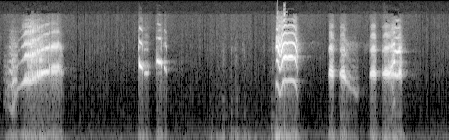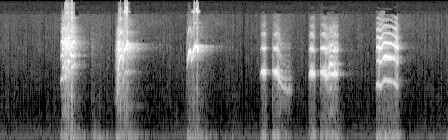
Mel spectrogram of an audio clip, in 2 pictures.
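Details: Oriental magpie-robin in Kebumen, Central Java, Indonesia, singing with fully opened tail: varied high whistles, harsh squawky notes and sharp chirps delivered in separate bursts, some with ringing layered tones, spaced about half a second to a second apart.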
